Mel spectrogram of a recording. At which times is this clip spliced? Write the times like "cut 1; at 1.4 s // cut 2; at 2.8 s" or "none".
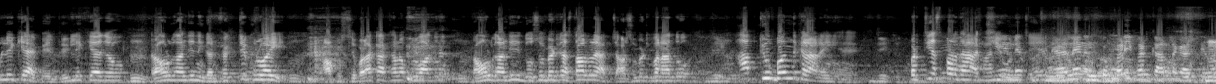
cut 1; at 9.9 s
